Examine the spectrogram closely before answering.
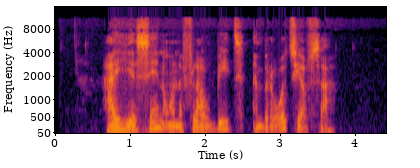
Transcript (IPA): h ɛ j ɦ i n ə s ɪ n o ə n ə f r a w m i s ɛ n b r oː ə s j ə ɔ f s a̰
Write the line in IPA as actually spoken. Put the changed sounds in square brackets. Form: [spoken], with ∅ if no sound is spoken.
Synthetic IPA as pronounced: h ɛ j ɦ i [∅] ə s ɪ n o ə n ə f [l] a w [b] i [t] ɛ n b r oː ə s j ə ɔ f s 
